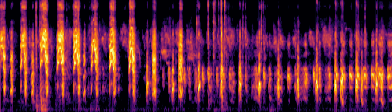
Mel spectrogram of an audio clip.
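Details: Pamir chukar partridge giving a fast run of loud, harsh chucking notes, broad and rasping at first, then settling into steadier, lower clucks repeated almost three times a second.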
